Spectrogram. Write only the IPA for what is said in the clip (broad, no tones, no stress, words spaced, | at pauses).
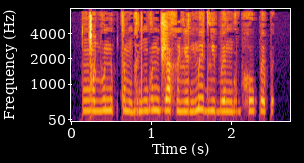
ŋ͡ǀɔʎunɨp tɐmɡɨdŋɡo nd͡ʒax ɘlʲadmedlʲe bɛŋɡob hopɛp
